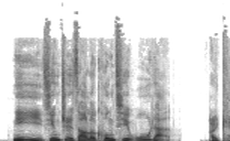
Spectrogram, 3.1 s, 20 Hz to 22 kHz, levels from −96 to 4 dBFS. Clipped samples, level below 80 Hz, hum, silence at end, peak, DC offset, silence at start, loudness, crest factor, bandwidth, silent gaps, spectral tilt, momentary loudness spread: under 0.1%; -48 dBFS; none; 0 s; -6 dBFS; under 0.1%; 0.2 s; -20 LUFS; 14 dB; 19 kHz; 2.43-2.65 s; -5 dB/octave; 9 LU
